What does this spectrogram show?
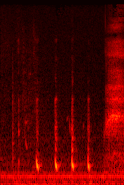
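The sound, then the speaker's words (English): A toy cat piano plays four short, evenly spaced squeaky meow notes, fairly quiet, ending in a brief burst of hissing noise. “Well, I, I hope to talk to you guys next week as long as this cat piano doesn't murder me in my sleep.”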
